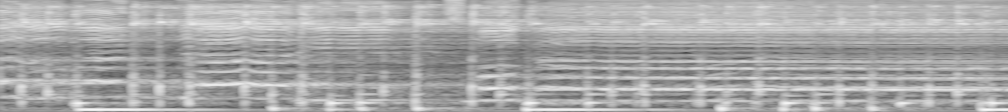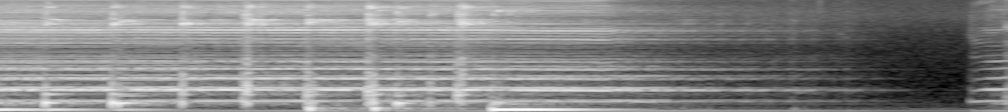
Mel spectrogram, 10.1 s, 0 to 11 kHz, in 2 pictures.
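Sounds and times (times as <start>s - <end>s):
frame drums: 0.0s - 8.0s
girls singing: 0.0s - 9.2s.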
